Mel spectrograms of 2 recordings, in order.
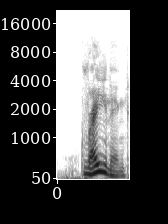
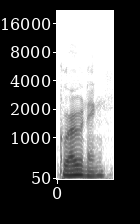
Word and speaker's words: Groening: Obviously, Matt Groening is often the big name in The Simpsons, but another pronunciation thing. What? I say Groening. Groening? Yeah. There's no A in it.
